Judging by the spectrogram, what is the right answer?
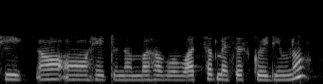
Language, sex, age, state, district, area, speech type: Assamese, female, 30-45, Assam, Dibrugarh, urban, conversation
